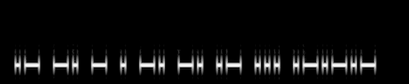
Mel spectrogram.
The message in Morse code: ANTENNAS.

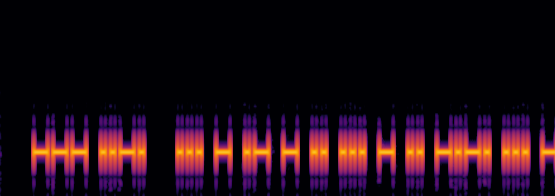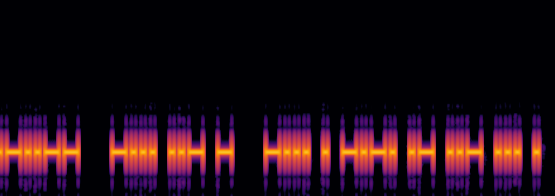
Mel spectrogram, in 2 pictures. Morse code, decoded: OF STATISTICS, BUT BECAUSE

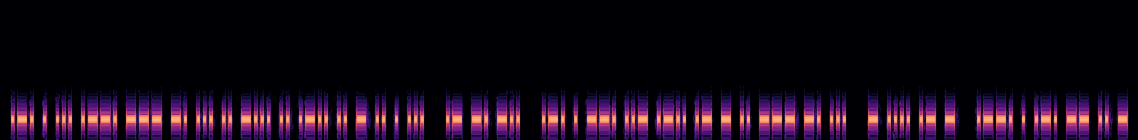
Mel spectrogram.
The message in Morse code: RESPONSIBILITIES AND REGULATIONS THAT PERMIT

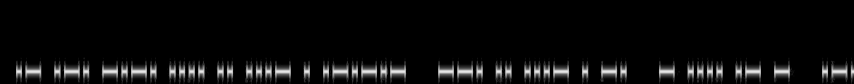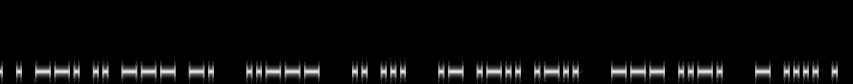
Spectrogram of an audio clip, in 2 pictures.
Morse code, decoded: ARCHIVE. GIVEN THAT REGION 2 IS ALL OF THE

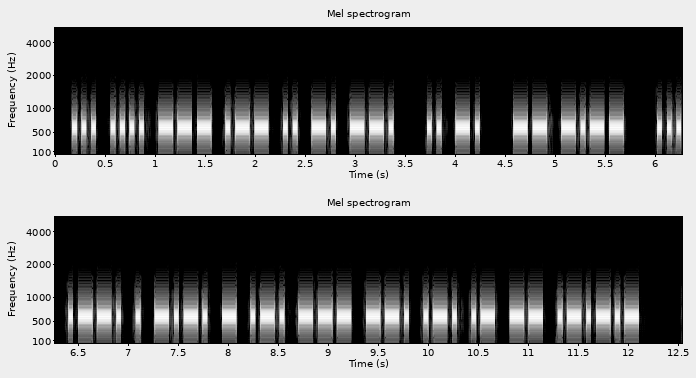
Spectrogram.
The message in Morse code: SHOWING IN MY SPECTROGRAM.

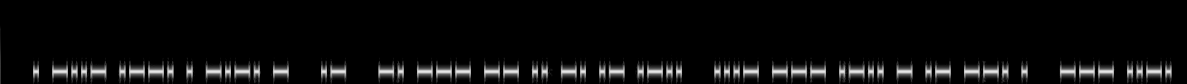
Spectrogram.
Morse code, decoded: EXPECT A NOMINAL VOLTAGE OF

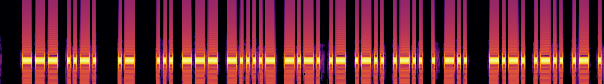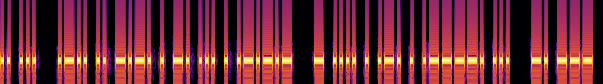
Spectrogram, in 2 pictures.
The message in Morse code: OF A SO-CALLED CLASS LICENSE. THERE'S NO

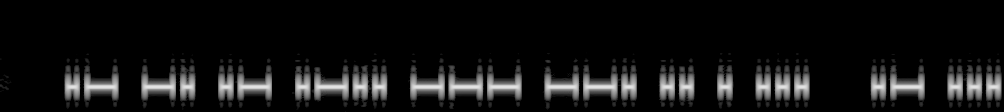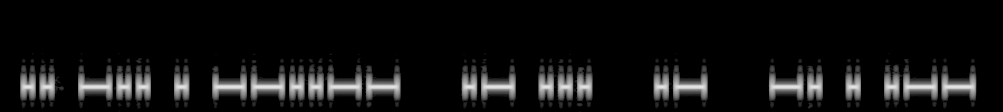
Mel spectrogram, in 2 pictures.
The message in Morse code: ANALOGIES ASIDE, AS A NEW

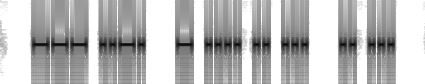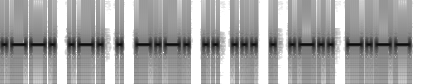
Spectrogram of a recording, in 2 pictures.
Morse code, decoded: OF THIS IS PRECISELY

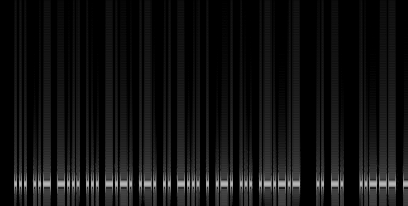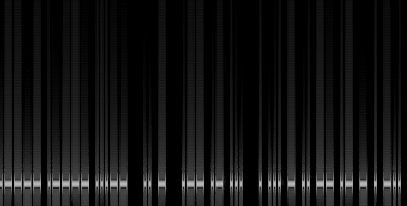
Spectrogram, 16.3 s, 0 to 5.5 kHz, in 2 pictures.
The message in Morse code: SUBSCRIBERS. IN 2013 IT WAS ESTIMATED

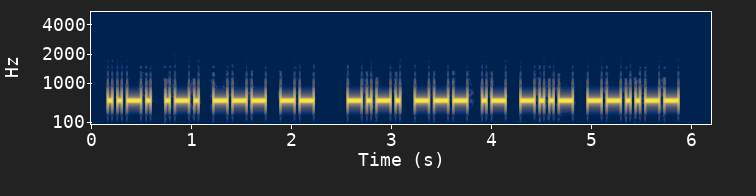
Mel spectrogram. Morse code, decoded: FROM COAX,

